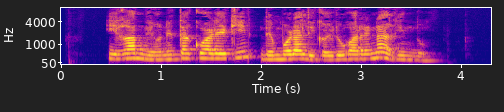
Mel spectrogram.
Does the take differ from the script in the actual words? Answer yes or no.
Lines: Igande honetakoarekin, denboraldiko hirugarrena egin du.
no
